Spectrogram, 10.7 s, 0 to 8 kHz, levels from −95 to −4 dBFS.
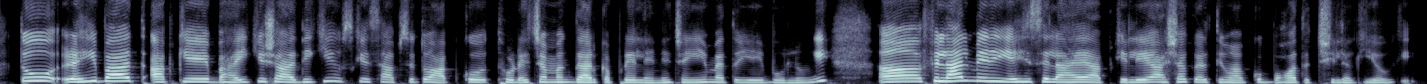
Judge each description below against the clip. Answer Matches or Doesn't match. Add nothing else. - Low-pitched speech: Doesn't match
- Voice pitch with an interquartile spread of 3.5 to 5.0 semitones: Matches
